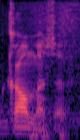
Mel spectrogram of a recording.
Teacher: The stress is on the first syllable in my last name.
